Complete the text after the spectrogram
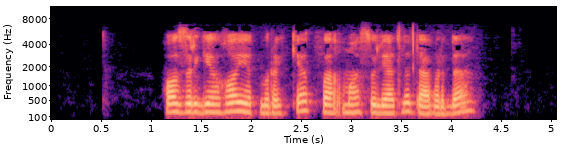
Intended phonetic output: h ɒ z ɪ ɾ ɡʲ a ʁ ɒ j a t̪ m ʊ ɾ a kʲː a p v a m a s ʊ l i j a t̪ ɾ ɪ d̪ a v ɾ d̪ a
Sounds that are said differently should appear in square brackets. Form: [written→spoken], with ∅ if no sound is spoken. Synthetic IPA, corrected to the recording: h ɒ z ɪ ɾ ɡʲ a ʁ ɒ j a t̪ m ʊ ɾ a kʲː a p v a m a s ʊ l i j a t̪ [ɾ→l] ɪ d̪ a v ɾ d̪ a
